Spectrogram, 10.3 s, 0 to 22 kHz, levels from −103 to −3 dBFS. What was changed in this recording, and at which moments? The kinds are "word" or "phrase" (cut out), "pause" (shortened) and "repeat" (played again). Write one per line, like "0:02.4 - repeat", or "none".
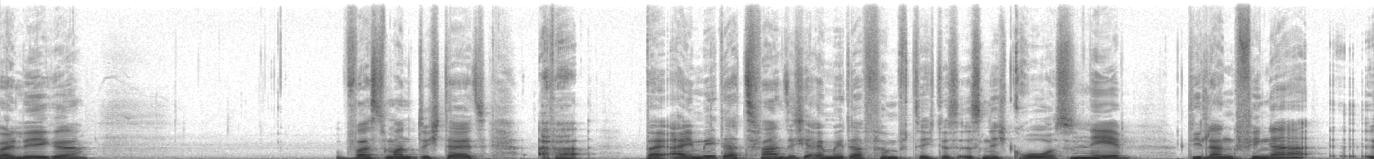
none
